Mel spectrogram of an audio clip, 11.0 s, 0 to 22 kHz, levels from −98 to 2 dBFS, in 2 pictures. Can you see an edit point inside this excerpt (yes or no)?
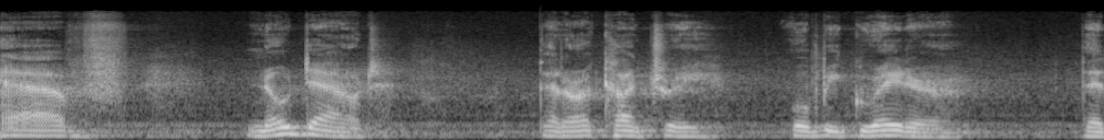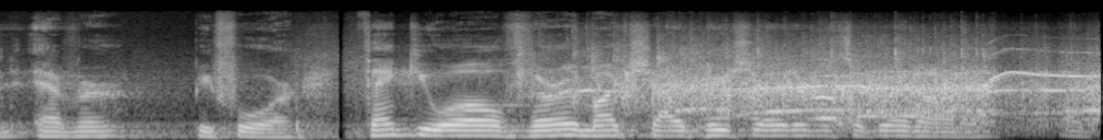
no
